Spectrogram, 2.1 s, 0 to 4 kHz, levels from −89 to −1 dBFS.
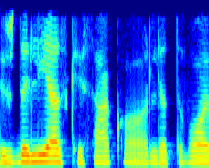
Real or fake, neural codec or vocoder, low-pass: real; none; 3.6 kHz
